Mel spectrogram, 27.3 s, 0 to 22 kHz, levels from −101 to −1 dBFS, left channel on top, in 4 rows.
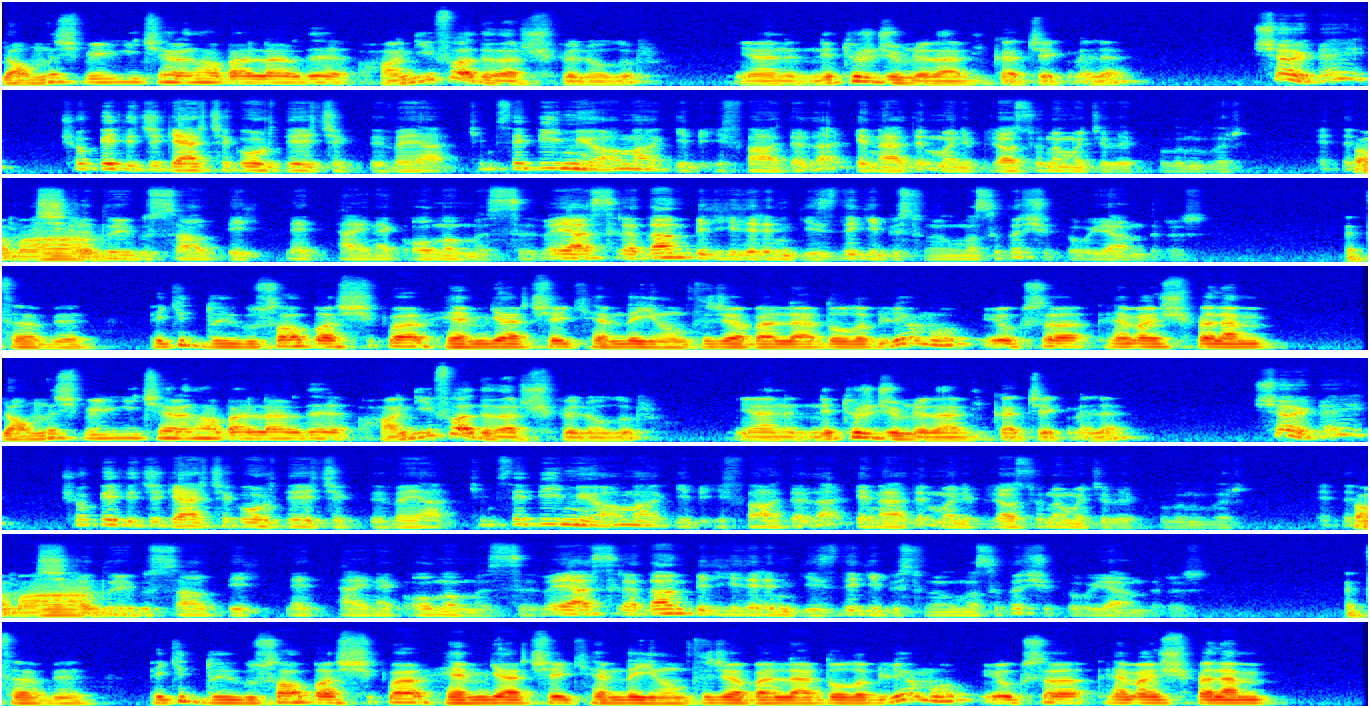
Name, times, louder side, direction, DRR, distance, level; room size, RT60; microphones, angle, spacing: voice 1, 0.0-3.2 3.7-5.6 13.6-14.2 20.5-20.9 21.2-26.8, right 1 dB, 25° right, 0.7 m, -22 dB
voice 2, 6.3-6.8 7.1-13.0 13.8-19.7, left 2 dB, 30° left, 0.9 m, -31 dB
2.6 x 2.4 x 3.1 m
head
